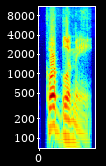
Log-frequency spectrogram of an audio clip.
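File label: "gorblimey", American English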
